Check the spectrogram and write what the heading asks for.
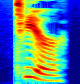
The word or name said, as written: tear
